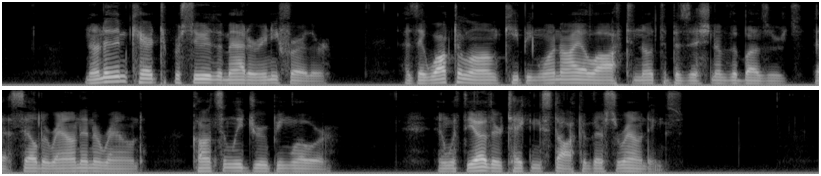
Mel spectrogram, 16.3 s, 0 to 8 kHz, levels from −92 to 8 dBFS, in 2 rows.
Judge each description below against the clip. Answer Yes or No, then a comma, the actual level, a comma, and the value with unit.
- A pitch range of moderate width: No, narrow, 2.0 semitones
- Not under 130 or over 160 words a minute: Yes, average, 155 wpm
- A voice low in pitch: Yes, low, 110 Hz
